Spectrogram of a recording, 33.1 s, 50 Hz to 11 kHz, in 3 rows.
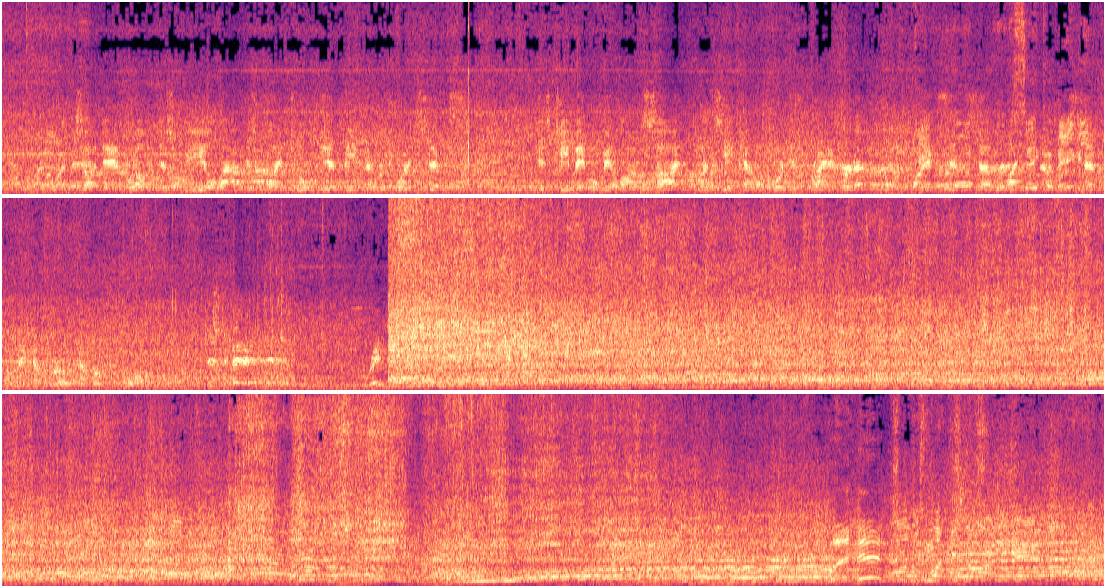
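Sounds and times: race car engines at high revs: 0.0s - 33.0s.

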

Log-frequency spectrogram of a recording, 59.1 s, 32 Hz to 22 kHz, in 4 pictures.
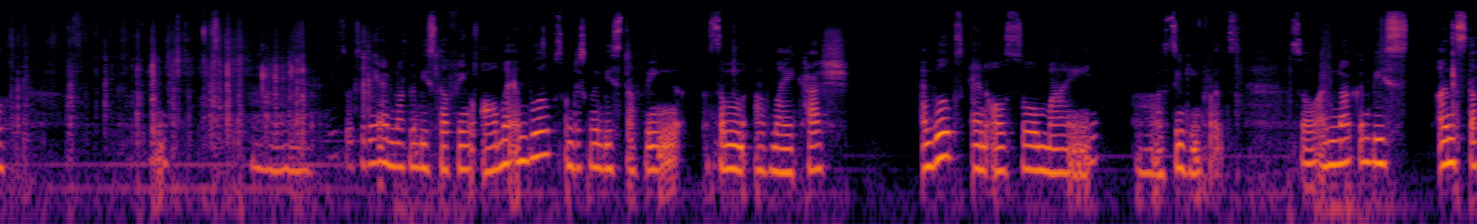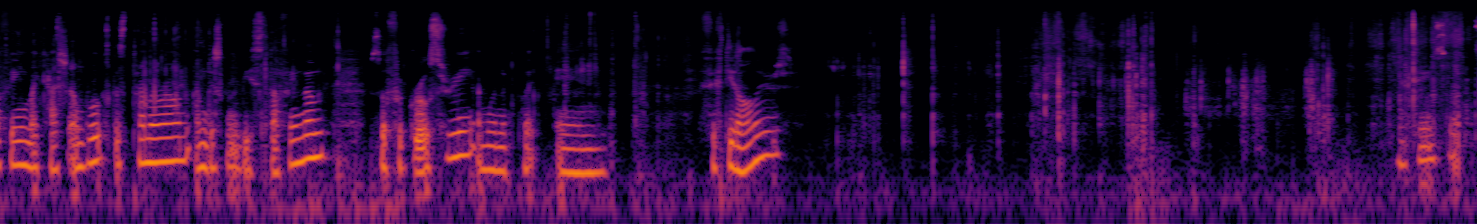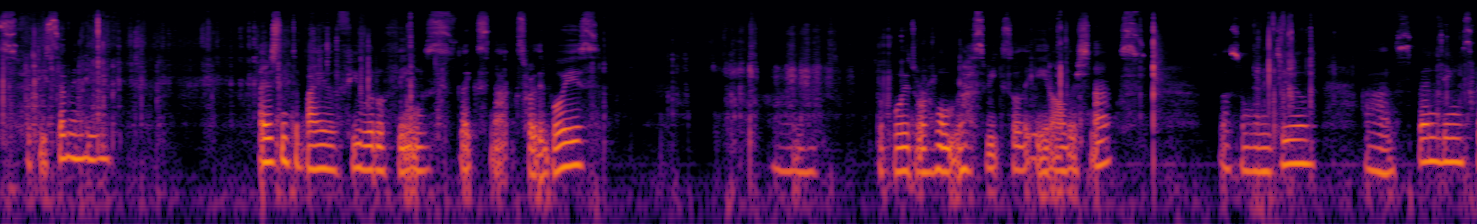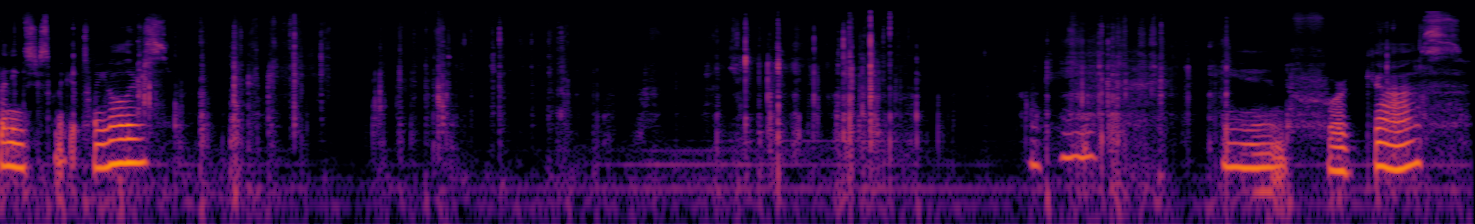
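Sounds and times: plastic banknotes crinkling: 0.0s - 5.8s, 12.0s - 57.3s.

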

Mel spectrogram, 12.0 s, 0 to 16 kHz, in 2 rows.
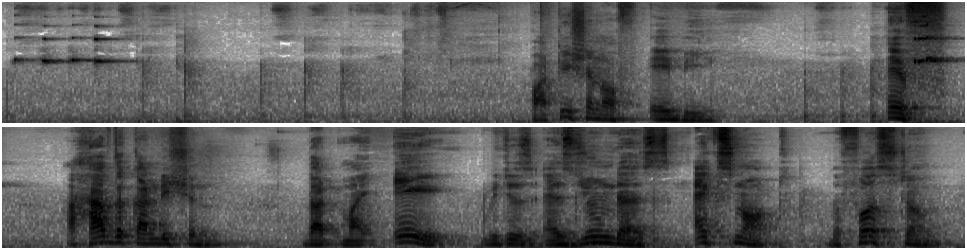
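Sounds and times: chalk scratching on chalkboard: 0.0s - 3.1s.

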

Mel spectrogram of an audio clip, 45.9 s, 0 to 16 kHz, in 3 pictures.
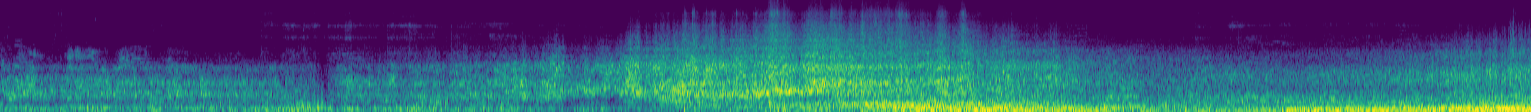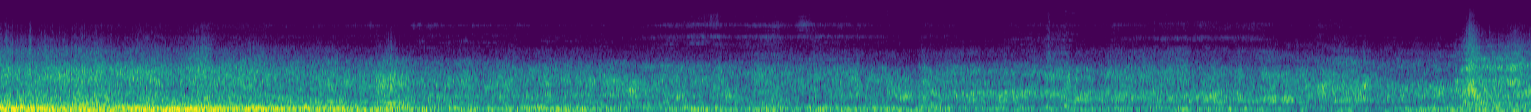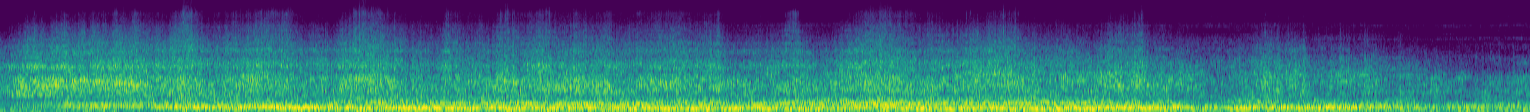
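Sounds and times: fighter jet engine roar: 0.0s - 45.9s.

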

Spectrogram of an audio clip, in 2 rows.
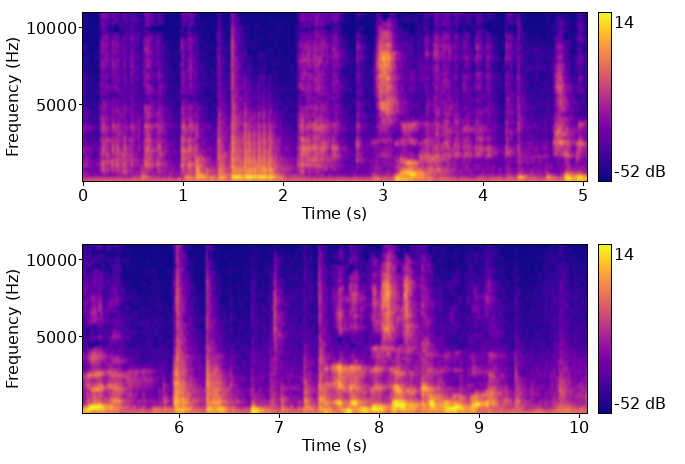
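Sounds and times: plastic threads grating and clicking: 0.0s - 2.8s, 3.4s - 4.4s.

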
